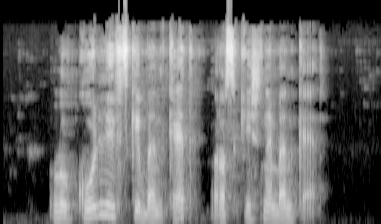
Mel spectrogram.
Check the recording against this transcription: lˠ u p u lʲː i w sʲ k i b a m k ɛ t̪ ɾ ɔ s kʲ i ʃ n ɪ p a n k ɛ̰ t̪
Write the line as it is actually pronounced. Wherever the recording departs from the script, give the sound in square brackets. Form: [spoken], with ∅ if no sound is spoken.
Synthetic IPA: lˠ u [k] u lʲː i w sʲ k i b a [n] k ɛ t̪ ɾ ɔ s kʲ i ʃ n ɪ [b] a n k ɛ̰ t̪

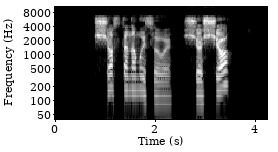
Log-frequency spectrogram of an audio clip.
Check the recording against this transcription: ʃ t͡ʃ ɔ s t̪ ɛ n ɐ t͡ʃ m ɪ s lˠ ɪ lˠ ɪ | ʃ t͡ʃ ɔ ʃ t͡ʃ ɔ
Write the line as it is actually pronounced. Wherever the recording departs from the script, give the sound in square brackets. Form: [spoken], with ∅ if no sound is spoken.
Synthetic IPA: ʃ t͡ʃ ɔ s t̪ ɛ n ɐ [∅] m ɪ s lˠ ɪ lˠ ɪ | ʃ t͡ʃ ɔ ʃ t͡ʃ ɔ

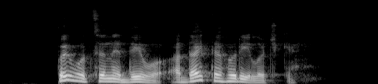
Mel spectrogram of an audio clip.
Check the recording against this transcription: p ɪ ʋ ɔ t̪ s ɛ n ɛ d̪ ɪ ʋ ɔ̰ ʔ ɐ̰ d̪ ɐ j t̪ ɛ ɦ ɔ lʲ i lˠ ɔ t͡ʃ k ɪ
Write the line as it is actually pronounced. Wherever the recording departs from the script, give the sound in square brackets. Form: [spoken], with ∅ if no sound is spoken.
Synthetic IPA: p ɪ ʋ ɔ t̪ s ɛ n ɛ d̪ ɪ ʋ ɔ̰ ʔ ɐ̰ d̪ [ɑ] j t̪ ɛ ɦ ɔ [ɾʲ] i lˠ ɔ t͡ʃ k ɪ

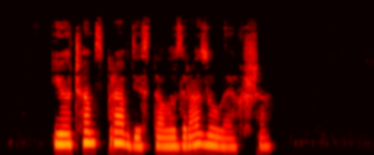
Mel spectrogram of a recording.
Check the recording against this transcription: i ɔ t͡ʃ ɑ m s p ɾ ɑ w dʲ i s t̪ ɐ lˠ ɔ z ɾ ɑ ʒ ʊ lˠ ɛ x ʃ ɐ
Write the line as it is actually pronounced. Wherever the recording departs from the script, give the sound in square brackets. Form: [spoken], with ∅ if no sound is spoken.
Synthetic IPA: i ɔ t͡ʃ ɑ m s p ɾ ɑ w dʲ i s t̪ [ɑ] lˠ ɔ z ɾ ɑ [z] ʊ lˠ ɛ x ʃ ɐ

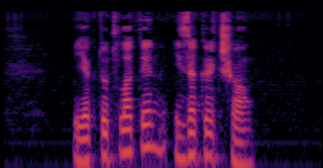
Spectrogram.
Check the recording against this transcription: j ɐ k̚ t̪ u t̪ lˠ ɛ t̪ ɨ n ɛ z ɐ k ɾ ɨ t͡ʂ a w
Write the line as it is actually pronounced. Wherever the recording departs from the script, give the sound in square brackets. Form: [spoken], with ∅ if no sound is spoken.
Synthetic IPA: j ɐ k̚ t̪ u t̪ lˠ [a] t̪ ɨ n [i] z ɐ k ɾ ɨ t͡ʂ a w

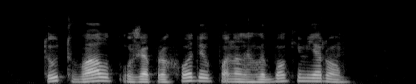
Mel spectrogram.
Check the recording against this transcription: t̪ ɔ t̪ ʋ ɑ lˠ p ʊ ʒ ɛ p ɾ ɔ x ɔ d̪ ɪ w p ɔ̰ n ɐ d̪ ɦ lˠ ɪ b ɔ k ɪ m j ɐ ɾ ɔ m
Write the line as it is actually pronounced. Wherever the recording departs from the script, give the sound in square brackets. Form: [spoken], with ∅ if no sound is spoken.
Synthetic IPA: t̪ [u] t̪ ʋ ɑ lˠ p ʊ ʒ ɛ p ɾ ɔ x ɔ d̪ ɪ w p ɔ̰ n ɐ d̪ ɦ lˠ ɪ b ɔ k ɪ m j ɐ ɾ ɔ m

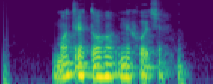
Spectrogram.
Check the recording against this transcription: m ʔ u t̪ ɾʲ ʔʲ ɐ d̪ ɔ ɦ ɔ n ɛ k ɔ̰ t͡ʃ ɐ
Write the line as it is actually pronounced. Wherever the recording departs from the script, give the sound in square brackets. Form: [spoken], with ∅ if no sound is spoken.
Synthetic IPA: m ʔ [ɔ] t̪ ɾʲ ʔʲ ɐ [t̪] ɔ ɦ ɔ n ɛ [x] ɔ̰ t͡ʃ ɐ

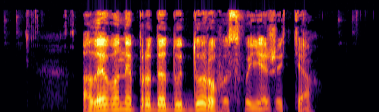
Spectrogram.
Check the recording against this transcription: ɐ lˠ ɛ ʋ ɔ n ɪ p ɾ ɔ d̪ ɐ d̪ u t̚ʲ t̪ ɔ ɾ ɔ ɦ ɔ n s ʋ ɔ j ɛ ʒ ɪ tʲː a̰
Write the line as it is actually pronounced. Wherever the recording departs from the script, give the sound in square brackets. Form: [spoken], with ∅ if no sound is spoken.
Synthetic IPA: ɐ lˠ ɛ ʋ ɔ n ɪ p ɾ ɔ d̪ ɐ d̪ u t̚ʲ [d̪] ɔ ɾ ɔ ɦ ɔ [∅] s ʋ ɔ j ɛ ʒ ɪ tʲː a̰

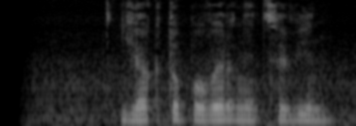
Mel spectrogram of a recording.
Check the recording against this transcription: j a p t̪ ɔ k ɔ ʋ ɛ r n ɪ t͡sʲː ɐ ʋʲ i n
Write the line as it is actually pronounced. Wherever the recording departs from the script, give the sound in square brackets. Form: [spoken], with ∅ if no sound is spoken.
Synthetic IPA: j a [k] t̪ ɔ [p] ɔ ʋ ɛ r n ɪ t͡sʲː ɐ ʋʲ i n

